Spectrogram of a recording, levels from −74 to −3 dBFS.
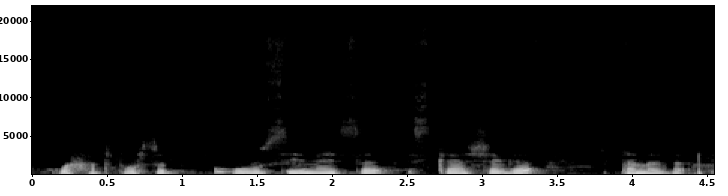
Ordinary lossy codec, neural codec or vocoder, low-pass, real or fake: none; none; 19.8 kHz; real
